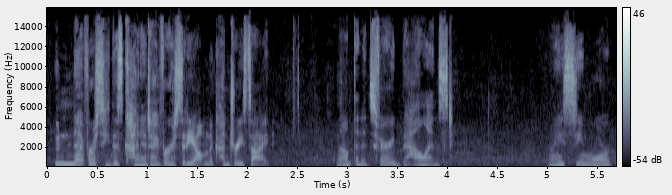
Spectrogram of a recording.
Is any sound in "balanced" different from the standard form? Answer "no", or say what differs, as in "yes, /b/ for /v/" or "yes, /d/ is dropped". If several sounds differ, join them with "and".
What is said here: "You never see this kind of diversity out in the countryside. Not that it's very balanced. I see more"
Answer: no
